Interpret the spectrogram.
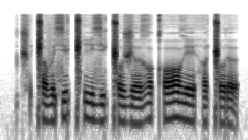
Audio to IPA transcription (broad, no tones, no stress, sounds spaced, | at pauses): t͡ʃʰ ə̰ ǁ ʌ v e sʲ ɔ ǁʰ iː zʲ ɯ ǁ o ʒ əː ɣ ɔ kʰ ɔː ɣ eː h ʌ ǁ o ɾ ə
